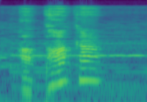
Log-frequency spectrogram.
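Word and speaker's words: Apopka: Box 4416, Apaca, Florida 32704, y solicita un curso bíblico por correspondencia de la escuela Emmaus.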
